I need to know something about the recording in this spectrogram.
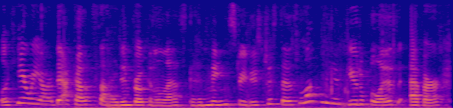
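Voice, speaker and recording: A woman's voice: sits high, lively intonation, fairly quick, a little hiss or hum. A woman playing a chirpy, confiding small-town tour guide narrating a comic mockumentary. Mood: upbeat, promotional. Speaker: documentary presenter.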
